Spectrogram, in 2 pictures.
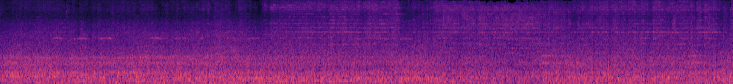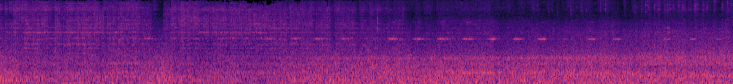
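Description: Loaded ethanol tank cars of a freight train rolling steadily past, with a continuous rumble of steel wheels on rail. Thin, high-pitched wheel squeal comes and goes over it, the sound of wheel flanges grinding around a sharp curve.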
